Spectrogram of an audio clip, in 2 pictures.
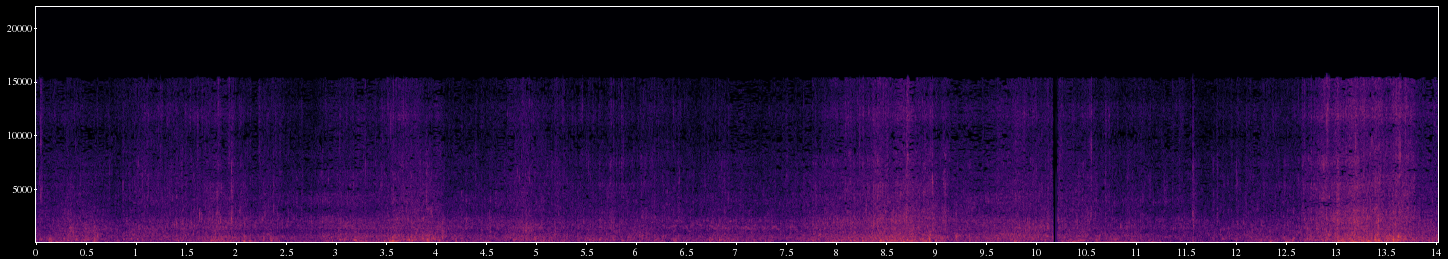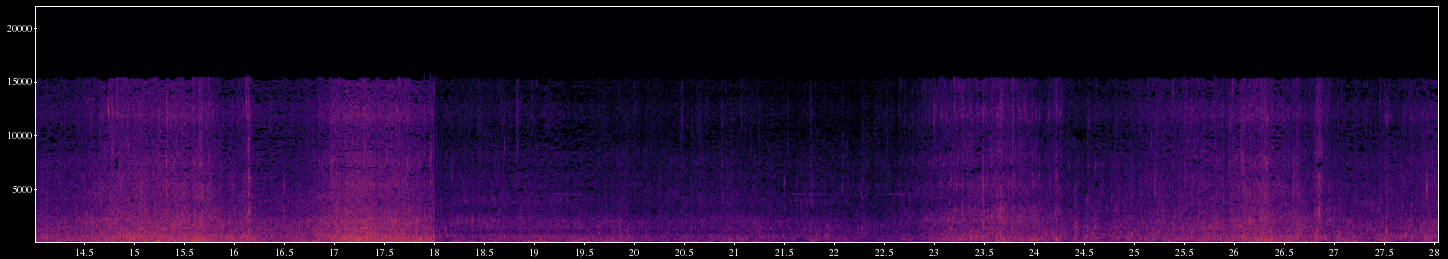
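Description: Sea waves washing against a rocky shore, rising and falling in several surges, the loudest about halfway through.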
